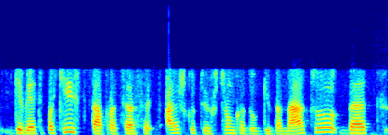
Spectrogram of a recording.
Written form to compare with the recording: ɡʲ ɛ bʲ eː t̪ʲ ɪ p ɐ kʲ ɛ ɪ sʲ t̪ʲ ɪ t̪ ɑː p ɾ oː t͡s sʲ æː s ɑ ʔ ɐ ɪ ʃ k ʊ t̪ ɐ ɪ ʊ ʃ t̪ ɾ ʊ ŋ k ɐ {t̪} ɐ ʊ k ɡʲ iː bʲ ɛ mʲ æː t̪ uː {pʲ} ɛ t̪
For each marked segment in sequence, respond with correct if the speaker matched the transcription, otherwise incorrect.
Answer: incorrect, incorrect

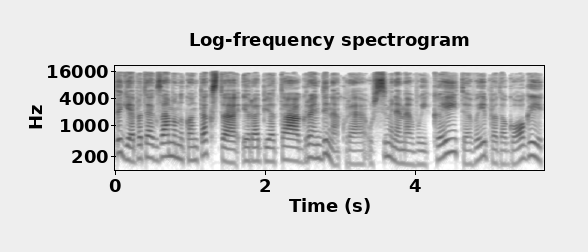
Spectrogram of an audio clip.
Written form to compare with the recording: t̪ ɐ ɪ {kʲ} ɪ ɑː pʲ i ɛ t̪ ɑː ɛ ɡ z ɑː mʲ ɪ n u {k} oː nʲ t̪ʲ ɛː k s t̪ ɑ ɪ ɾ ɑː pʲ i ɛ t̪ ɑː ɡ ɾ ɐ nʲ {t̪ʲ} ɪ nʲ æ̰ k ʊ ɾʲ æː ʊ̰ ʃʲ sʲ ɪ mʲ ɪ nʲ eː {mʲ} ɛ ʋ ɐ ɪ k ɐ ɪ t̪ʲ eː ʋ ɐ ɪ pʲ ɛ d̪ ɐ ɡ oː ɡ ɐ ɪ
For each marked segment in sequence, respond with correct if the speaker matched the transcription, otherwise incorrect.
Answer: incorrect, correct, incorrect, correct

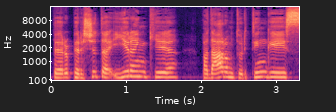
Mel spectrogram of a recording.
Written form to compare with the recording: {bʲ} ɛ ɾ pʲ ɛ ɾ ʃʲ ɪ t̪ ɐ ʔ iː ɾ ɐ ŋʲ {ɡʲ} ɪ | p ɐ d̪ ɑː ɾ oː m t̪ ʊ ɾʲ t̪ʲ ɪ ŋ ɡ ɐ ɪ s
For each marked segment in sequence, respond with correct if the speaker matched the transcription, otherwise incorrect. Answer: incorrect, incorrect

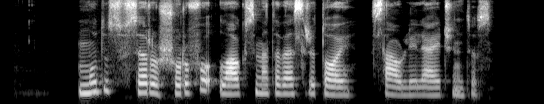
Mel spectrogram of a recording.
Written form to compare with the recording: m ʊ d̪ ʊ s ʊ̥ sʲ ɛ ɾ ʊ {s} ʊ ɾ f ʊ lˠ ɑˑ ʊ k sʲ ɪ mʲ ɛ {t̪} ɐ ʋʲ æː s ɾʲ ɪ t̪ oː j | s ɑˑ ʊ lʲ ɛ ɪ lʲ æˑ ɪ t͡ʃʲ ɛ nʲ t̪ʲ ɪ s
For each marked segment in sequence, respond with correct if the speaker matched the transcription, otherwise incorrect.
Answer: incorrect, correct

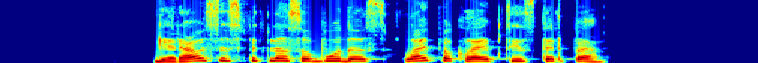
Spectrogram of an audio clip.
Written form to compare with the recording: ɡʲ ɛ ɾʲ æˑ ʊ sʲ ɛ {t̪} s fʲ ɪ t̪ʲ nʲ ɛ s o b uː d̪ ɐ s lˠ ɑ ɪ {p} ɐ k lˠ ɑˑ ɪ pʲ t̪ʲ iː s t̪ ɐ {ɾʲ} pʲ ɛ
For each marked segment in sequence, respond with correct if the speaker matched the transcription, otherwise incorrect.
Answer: incorrect, correct, correct

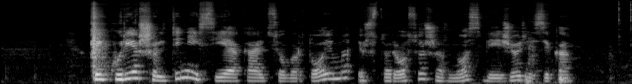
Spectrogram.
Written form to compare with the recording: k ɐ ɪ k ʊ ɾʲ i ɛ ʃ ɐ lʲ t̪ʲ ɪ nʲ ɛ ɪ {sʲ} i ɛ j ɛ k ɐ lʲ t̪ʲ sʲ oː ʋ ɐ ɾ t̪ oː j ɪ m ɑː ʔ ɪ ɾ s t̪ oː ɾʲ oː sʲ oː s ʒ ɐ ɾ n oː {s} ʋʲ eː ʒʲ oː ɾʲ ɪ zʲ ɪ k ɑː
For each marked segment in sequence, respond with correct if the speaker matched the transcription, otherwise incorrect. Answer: correct, correct

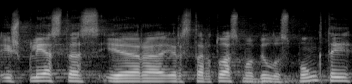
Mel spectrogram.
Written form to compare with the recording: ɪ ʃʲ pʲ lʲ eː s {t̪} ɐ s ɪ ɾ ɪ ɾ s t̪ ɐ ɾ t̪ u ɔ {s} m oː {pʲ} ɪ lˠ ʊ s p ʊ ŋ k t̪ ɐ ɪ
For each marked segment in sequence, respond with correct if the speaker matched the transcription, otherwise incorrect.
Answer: correct, correct, incorrect

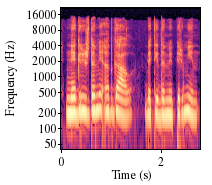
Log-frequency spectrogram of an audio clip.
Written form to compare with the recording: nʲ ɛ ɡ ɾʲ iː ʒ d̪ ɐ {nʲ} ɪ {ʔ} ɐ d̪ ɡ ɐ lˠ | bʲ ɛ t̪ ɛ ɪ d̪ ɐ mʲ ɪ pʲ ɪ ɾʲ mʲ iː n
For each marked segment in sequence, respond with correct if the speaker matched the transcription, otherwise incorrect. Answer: incorrect, correct

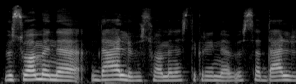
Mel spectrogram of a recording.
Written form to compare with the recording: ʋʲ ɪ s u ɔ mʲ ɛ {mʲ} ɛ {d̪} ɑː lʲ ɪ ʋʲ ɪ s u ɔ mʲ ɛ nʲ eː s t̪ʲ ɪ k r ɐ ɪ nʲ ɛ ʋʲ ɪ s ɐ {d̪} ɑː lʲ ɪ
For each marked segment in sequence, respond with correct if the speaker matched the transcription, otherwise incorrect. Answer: incorrect, correct, correct

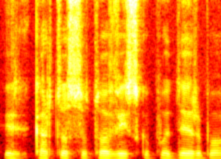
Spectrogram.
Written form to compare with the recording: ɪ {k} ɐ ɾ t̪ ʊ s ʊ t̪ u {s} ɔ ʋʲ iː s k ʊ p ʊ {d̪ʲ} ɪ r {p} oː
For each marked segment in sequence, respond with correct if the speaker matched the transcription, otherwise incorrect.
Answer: correct, incorrect, correct, incorrect

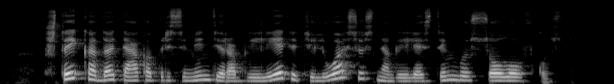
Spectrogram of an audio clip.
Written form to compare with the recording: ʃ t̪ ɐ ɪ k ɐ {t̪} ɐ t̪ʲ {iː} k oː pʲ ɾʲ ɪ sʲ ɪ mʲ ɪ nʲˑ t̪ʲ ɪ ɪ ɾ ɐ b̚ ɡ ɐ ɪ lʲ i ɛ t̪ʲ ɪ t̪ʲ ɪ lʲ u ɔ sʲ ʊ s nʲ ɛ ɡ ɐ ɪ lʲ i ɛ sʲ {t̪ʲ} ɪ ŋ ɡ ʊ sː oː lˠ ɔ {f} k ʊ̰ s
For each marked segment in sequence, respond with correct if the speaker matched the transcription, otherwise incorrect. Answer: incorrect, incorrect, correct, correct

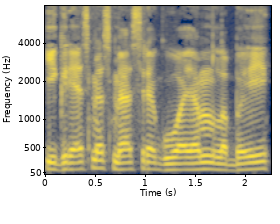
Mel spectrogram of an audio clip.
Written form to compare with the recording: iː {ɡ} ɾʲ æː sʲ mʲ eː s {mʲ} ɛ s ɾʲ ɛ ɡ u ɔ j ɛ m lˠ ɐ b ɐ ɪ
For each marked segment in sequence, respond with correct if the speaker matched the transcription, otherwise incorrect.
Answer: correct, correct

